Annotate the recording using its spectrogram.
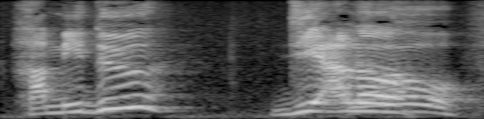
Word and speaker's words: Hamidou Diallo: I always F up the pronunciation of his name, but it's Hamidou Diallo.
